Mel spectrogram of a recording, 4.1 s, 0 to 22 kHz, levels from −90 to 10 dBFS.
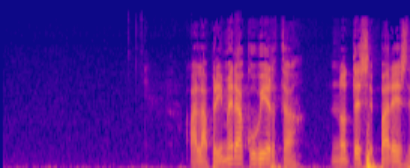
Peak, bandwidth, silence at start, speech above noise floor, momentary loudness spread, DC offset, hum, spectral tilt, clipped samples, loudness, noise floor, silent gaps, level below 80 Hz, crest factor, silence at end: -2 dBFS; 14.5 kHz; 1.9 s; 40 dB; 10 LU; under 0.1%; none; -4 dB/octave; under 0.1%; -18 LUFS; -57 dBFS; none; -30 dBFS; 18 dB; 0 s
